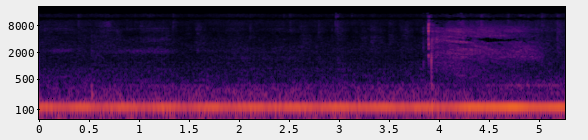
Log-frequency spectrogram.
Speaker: i don't like how that motor telegraphs that 60 hertz hum into the beams which is quite loud and obnoxious actually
